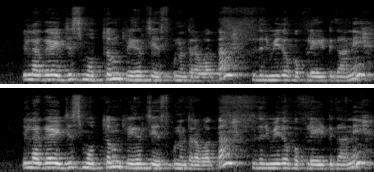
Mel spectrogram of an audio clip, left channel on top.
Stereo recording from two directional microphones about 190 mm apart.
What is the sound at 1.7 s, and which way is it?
A woman's voice, 25° right (ahead or behind).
